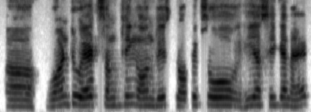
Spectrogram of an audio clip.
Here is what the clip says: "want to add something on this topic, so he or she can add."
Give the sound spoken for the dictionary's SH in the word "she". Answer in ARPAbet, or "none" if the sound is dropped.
S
